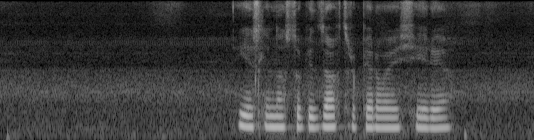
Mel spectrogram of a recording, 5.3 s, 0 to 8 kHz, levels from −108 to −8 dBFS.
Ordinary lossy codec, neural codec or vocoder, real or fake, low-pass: none; none; real; none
